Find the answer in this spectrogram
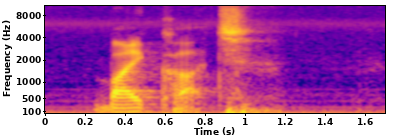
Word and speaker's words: boycott: too boycott by Cut by cut. Okay, here we have a stressed syllable by cut. Okay, the pattern of pronunciation. Major stress, minor, minor stress.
